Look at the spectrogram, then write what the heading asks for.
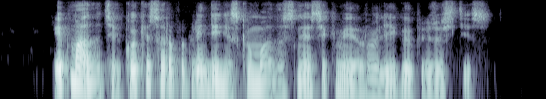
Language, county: Lithuanian, Utena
